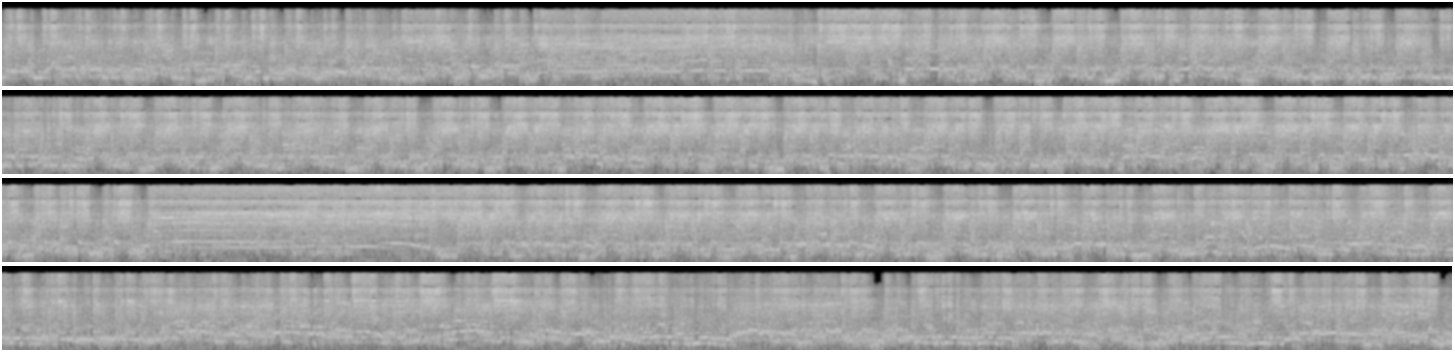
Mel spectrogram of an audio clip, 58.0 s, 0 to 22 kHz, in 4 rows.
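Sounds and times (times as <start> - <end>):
drums: 0.0 - 58.0
gourd scraper rhythm: 0.0 - 58.0
guitar: 0.0 - 58.0
live band playing: 0.0 - 58.0.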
